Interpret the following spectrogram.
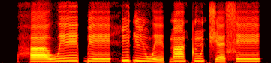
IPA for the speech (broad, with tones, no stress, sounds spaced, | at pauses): h aː˧ w eː˦ ɓ eː˧ h ĩ˦ ɗ ĩ˧ w e˨ ɓ ã˧ t ũ˧ t͡ʃ ɛ˨ s e˦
